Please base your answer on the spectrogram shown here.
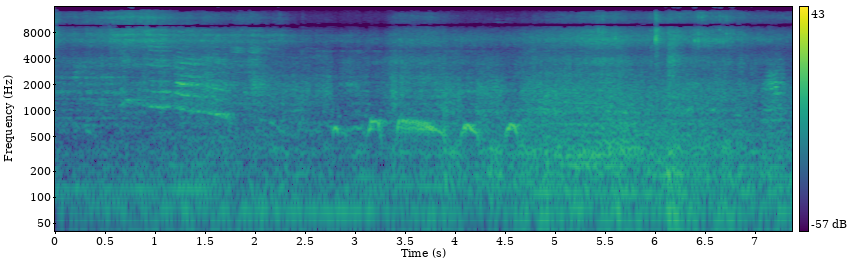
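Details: Spotted dove in Vietnam giving a single phrase of soft coos with one held note, amid loud road noise and faint voices.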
